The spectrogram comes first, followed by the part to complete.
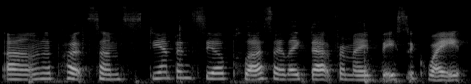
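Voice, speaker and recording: A woman's voice: fairly high pitch, steady tone, unhurried. A middle-aged woman with a Boston accent, chatting through a live card-making tutorial and greeting viewers as she works.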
